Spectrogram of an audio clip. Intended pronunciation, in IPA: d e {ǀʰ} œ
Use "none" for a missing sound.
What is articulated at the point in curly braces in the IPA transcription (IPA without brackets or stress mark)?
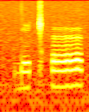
ǁʰ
